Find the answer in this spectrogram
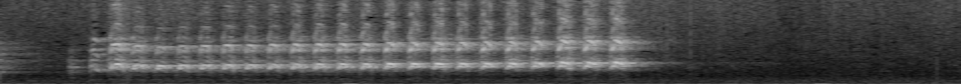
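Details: Whistling Kite, called Whistling Eagle, from Australia giving a rapid staccato run of quavering whistled notes for about two seconds, steady and slightly rising, then quiet.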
